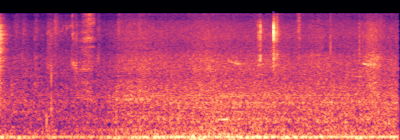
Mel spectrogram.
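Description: Quiet workbench room tone: a steady low hum with a few faint clicks, about a second in, near the middle and near the end.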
